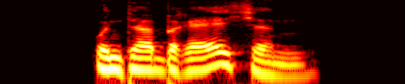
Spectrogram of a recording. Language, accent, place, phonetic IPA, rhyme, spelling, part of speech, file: German, Germany, Berlin, [ˌʊntɐˈbʁɛːçn̩], -ɛːçn̩, unterbrächen, verb, De-unterbrächen.ogg
- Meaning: first-person plural subjunctive II of unterbrechen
